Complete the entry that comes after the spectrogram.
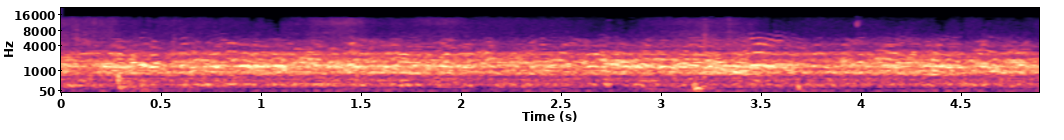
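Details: Greater white-fronted geese leaving the roost in a steady chorus of many overlapping yelping honks, even in loudness across the whole stretch, with a few soft low thumps beneath.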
